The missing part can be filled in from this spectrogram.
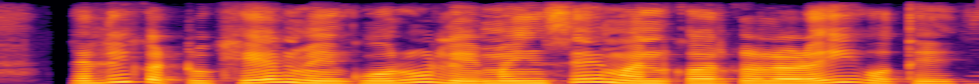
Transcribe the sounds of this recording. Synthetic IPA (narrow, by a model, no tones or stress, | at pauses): d͡ʒəlikəʈːukʰeːlmẽɡoːɾuleməɪnsemənkəɾkələɽaiɦoːt̪eː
